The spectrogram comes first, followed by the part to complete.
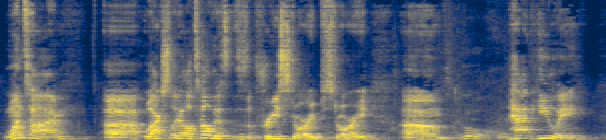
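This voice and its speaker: Higher-voiced man in an echoey room. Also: expressive, measured pace, bright, forceful tone. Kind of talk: casual spoken anecdote to a group. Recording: roomy echo, distant microphone.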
